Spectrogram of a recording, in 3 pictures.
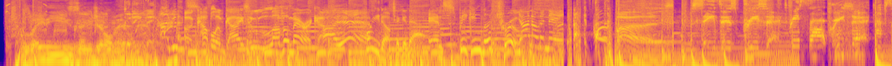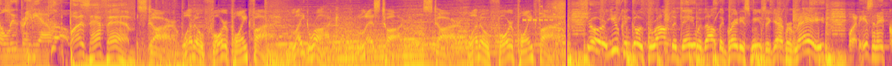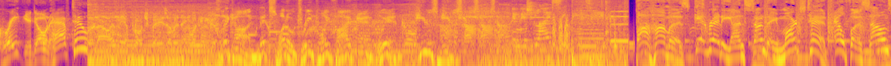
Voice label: Male 40's-50's, Versatile, powerful, rich voice...both credible and approachable.; Imaging Demo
